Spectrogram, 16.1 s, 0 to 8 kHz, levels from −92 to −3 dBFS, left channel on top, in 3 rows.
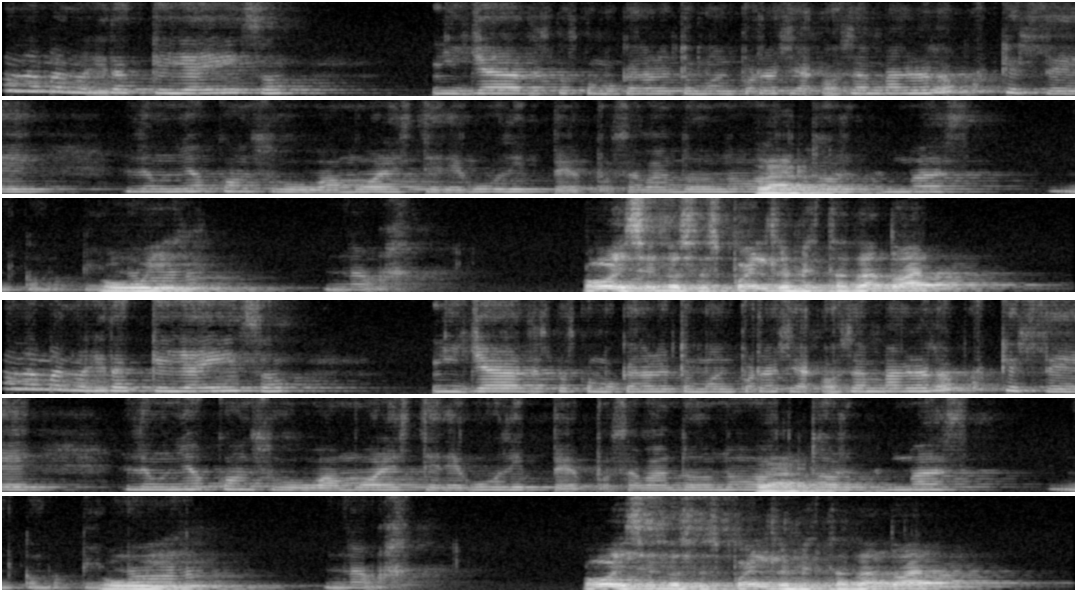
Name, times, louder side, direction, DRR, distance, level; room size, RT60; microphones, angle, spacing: voice 1, 0.0-1.4 2.1-5.5 6.0-10.1 10.6-11.7 12.3-12.8, right 1 dB, 30° right, 4 dB, 2.7 m, -31 dB
voice 2, 9.1-9.4 11.2-11.6 13.6-15.4, left 1 dB, 35° left, 6 dB, 4.0 m, -17 dB
27.0 x 21.5 x 8.1 m, 1.0 s
head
